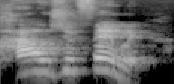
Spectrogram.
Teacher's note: is because sound that is given by the letter S S letter s gives us the Z sound at the end of this contraction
